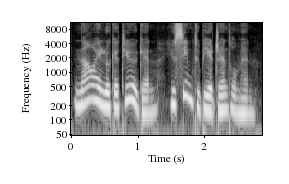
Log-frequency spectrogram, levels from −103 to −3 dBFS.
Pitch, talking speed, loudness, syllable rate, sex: 190 Hz, 250 wpm, -18 LUFS, 5.8 syllables/s, female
